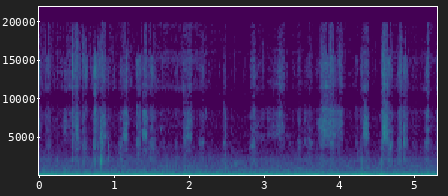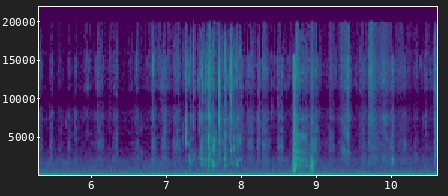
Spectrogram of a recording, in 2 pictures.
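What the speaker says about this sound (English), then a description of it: "I'm going to stir it up." A gooey, wet, chartreuse-colored mixture being stirred, soft quiet squishing and dabbing sounds in irregular strokes over a steady low hum, faint and close.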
